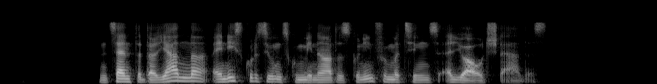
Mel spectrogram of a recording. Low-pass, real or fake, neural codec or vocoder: 7.2 kHz; fake; codec, 16 kHz, 0.3 kbps, FocalCodec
